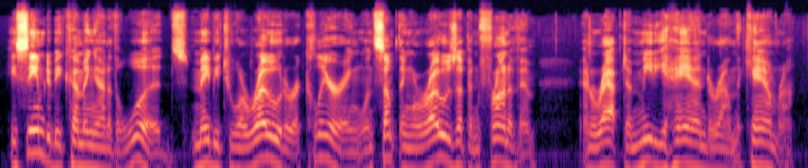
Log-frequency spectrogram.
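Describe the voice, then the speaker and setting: A man's voice: medium pitch, fairly quick, gravelly. A man narrating scripted first-person horror stories as a host, with a dramatic storytelling delivery.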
